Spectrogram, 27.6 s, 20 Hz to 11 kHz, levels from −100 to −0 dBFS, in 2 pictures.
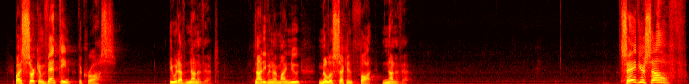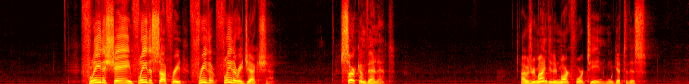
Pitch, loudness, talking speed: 160 Hz, -32 LUFS, 95 wpm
